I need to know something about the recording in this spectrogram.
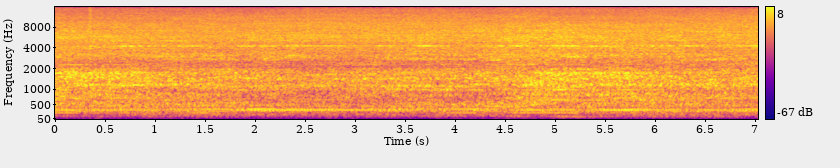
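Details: Hoover Futura (Dimension) U5213-930 upright vacuum from 1997, repaired after a damaged fan, broken wheel axle and worn brush roll: a loud, steady, high screaming whine with an even rush of air and no rattles or surging, running normally.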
